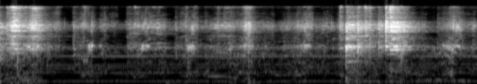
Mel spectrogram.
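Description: Wooden spatula scraping and knocking against the sides and bottom of an aluminium pot while stirring a thick besan-and-sugar-syrup mixture, in quick repeated strokes, loudest a little after three seconds in. A faint steady hum runs underneath.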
